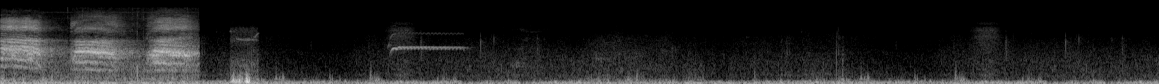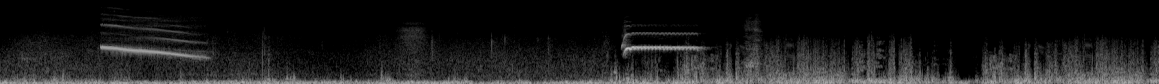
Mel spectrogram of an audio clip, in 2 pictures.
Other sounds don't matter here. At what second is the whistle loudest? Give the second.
18 s.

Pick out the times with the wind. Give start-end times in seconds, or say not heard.
0.0-23.1.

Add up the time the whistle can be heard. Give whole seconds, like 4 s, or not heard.
4 s.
